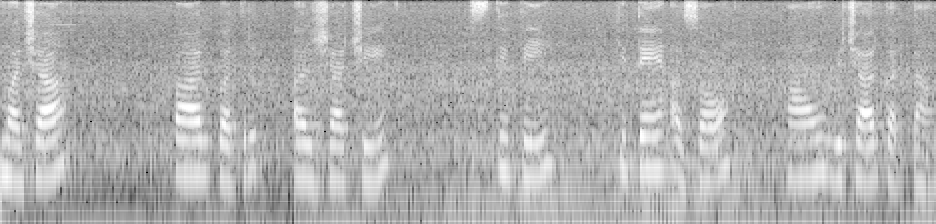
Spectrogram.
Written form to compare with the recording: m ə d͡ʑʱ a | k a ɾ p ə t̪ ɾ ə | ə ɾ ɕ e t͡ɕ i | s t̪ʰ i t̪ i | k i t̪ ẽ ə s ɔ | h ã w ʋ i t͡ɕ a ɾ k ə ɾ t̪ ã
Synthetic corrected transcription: m ə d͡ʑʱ a | p a ɾ p ə t̪ ɾ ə | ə ɾ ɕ a t͡ɕ i | s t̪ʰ i t̪ i | k i t̪ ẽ ə s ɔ | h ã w ʋ i t͡ɕ a ɾ k ə ɾ t̪ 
